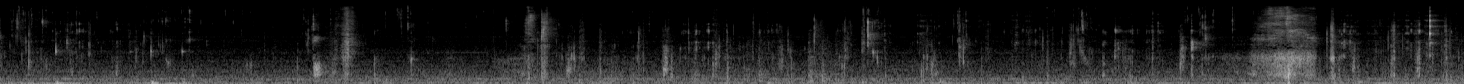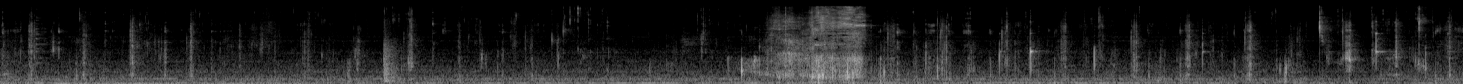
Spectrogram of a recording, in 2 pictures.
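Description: Close-miked chewing of marinated beef bulgogi and rice: wet mouth sounds and many small clicks, with two louder, longer noises about thirteen and twenty-three seconds in.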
